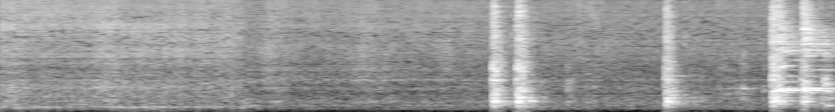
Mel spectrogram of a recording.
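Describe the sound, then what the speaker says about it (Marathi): A vegetable dish sizzles in a pan with a steady hissing crackle that fades slightly, then several sharp scraping stirs and clacks of the spatula or lid arrive in quick bursts near the end, close up. "ही भाजी जरा चरचरते ना"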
